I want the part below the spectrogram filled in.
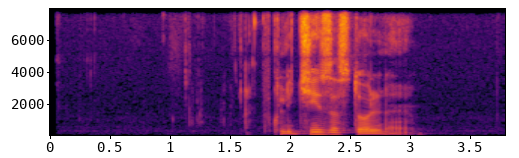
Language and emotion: Russian, neutral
